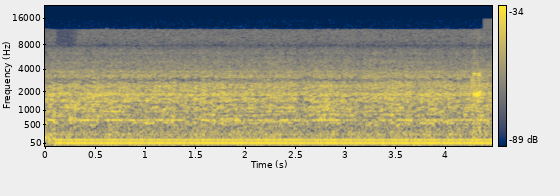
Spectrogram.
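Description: Near silence: faint steady hum and hiss of an online call's audio line.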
